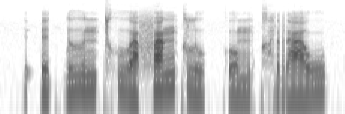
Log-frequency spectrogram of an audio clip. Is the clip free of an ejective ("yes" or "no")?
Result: yes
